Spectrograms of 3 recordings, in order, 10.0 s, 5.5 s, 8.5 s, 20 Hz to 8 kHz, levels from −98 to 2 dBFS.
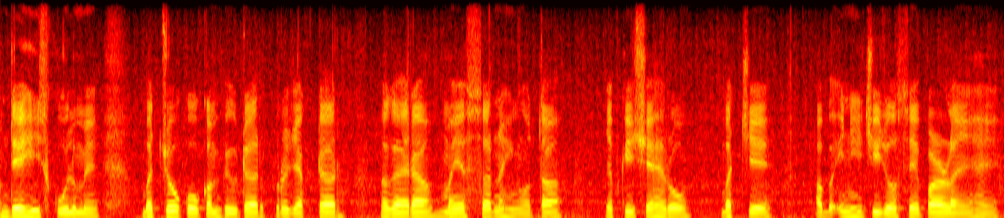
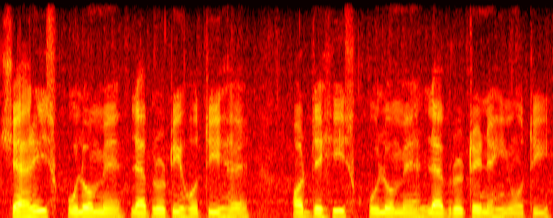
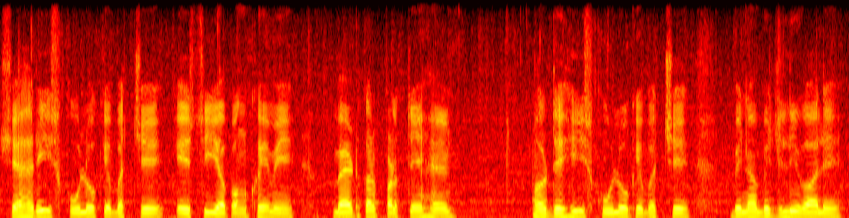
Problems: none marked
